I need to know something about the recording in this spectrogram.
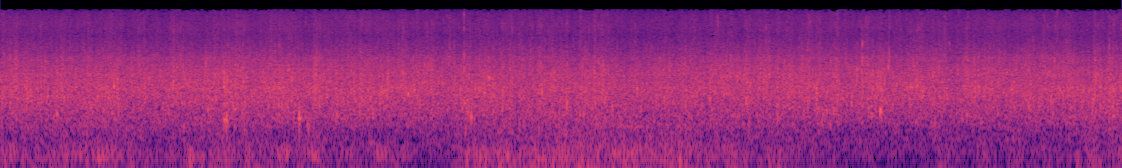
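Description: A waterfall rushes and roars steadily.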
